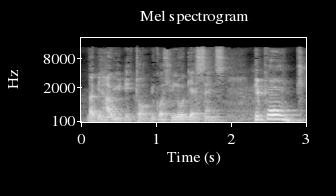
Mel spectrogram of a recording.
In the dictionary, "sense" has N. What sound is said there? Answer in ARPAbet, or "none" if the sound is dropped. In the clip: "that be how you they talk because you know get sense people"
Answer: N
